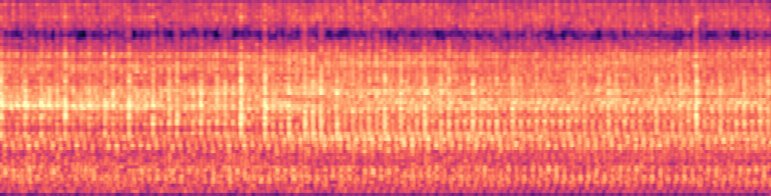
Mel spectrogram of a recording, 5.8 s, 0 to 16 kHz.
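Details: Swan X 165F Chinese single-cylinder diesel, crate-mounted, on used canola fryer oil about 3 minutes: loud steady even chug, no knock; slight tempo and exhaust change, possibly during transition to canola; normal running.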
